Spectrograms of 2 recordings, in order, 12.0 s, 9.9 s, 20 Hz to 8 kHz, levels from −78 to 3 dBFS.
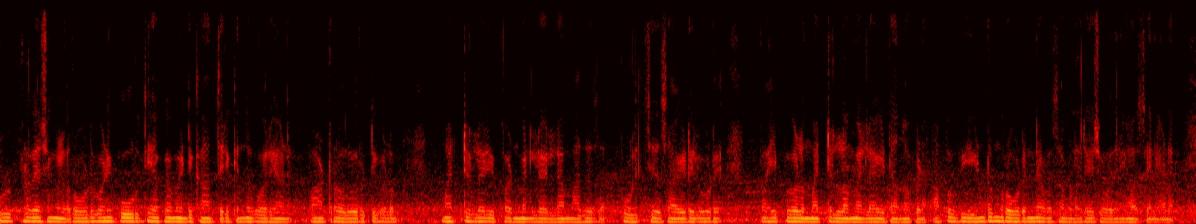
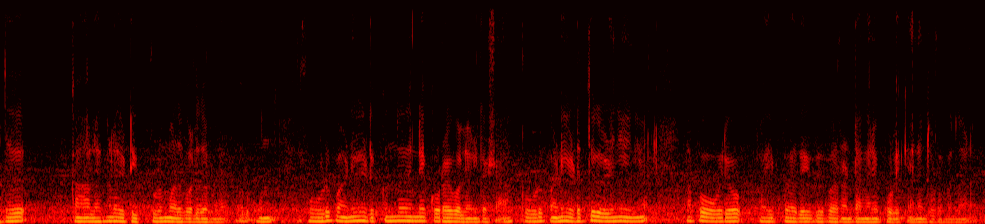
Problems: none marked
